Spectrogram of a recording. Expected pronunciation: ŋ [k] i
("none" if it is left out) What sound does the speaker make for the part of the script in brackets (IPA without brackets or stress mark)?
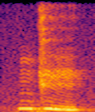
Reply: ɡ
